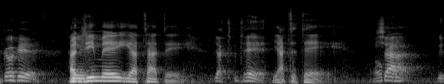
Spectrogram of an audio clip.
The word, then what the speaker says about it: Yatate: I did not finish pronouncing. Go ahead. Hajime Yatate.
